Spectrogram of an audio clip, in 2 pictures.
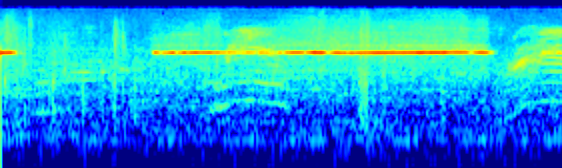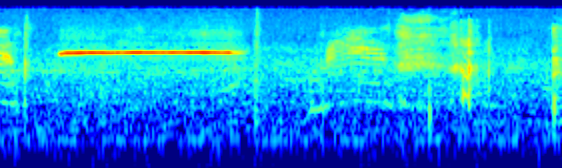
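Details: House cat answering a man in a playful exchange, several harmonic wavering meows between long steady high whistled tones lasting about two seconds each, indoor room tone.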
